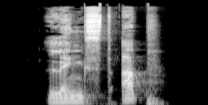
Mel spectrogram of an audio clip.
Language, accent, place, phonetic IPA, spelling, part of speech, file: German, Germany, Berlin, [ˌlɛŋkst ˈap], lenkst ab, verb, De-lenkst ab.ogg
- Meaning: second-person singular present of ablenken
